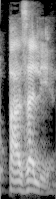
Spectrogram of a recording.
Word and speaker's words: pas aller: Por exemplo, outro exemplo é o pas aller, né, que a gente tem aqui. Pas aller. Então são 3 exemplos de liaison, de ligação. Aqui eu pronuncio o S.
